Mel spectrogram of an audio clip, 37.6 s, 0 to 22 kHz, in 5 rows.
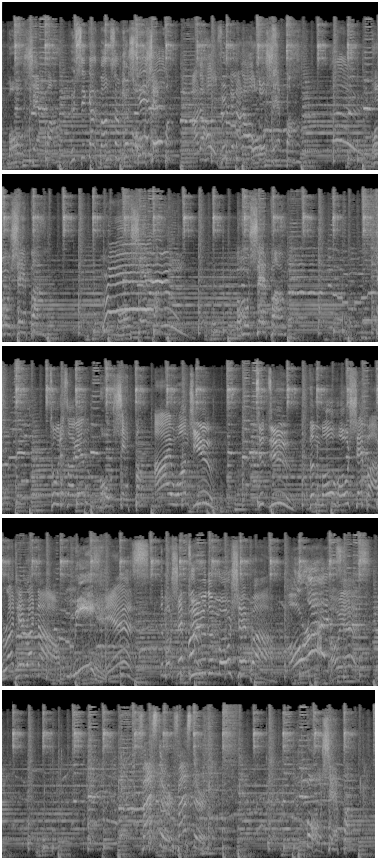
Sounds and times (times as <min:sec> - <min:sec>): Music: 0:00.0 - 0:37.5.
